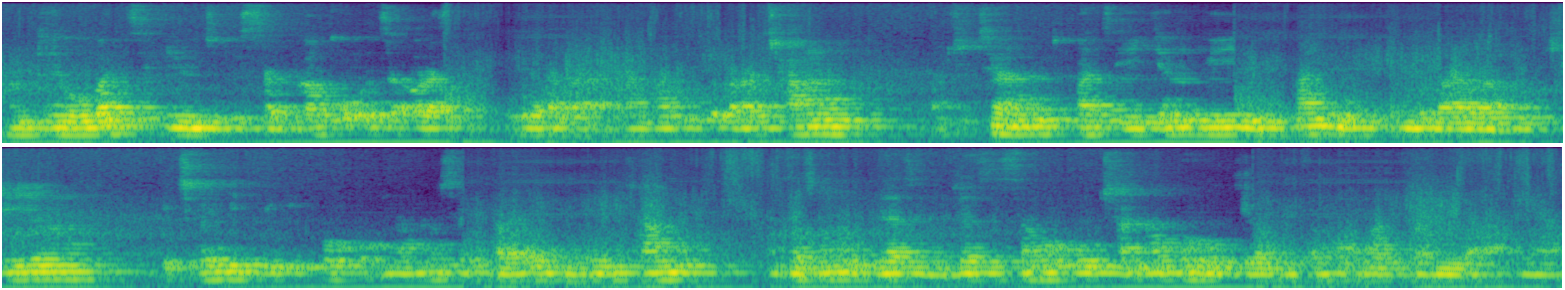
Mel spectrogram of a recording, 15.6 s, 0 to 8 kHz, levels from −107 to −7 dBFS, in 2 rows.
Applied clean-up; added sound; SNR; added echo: neural separator model SepFormer DNS4.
